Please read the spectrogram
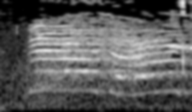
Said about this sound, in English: I'm sure you can hear her screaming.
